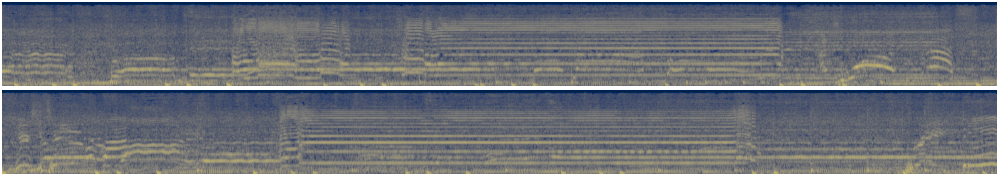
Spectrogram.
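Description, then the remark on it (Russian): Two long, loud trumpet or horn blasts from a series of seven soundings, each a steady, brassy tone held for several seconds, with shorter honks and a constant rushing, rain-like noise filling the gaps. “Я буду трубить семь раз.”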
